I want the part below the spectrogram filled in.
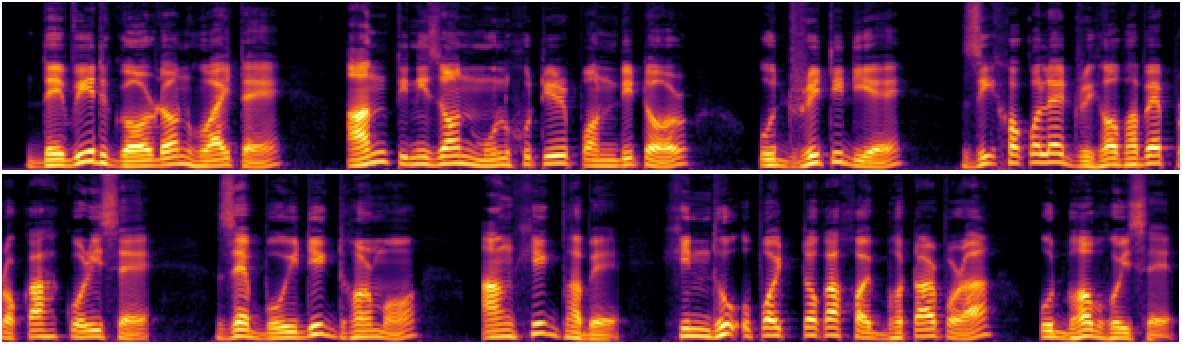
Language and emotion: Assamese, neutral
